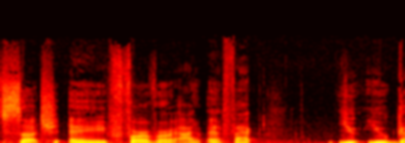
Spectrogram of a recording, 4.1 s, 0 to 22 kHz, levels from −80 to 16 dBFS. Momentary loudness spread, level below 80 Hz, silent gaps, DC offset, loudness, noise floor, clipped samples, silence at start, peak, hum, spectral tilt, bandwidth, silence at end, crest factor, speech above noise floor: 8 LU; -40 dBFS; none; under 0.1%; -16 LUFS; -49 dBFS; under 0.1%; 0 s; -2 dBFS; none; -6 dB/octave; 15.5 kHz; 0 s; 14 dB; 34 dB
